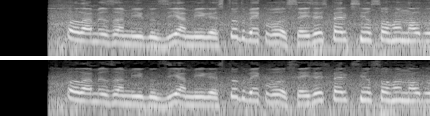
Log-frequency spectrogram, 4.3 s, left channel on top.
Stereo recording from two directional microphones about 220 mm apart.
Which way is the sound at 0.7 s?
5° left (ahead or behind).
